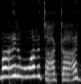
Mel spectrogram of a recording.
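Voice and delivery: very high-pitched put-on puppet character voice. Riffing on Muppet movie ideas with others, in a Gonzo Muppet voice. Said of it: "Is that Miss Piggy?".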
